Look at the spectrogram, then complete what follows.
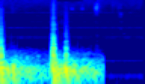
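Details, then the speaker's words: Human heart sound played as an example: a few low paired thumps of a heartbeat over a steady hum, a normal heart rhythm. "Está conseguindo ouvir? De novo. Esse é o som do coração humano."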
